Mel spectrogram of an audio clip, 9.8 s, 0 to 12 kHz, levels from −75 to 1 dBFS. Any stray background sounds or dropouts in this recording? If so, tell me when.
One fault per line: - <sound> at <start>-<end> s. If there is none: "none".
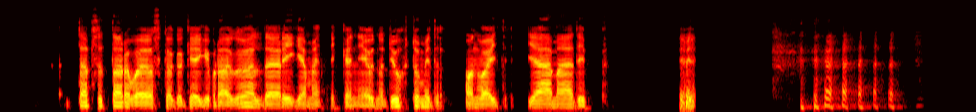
- laugh at 6.8-7.0 s
- laugh at 7.7-9.3 s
